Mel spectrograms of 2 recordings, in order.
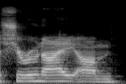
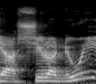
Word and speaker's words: Shiranui: We have our first rare, the Shirunai, I'm sorry, I think I pronounced that wrong. The Shiranui, I think that's how it's pronounced, if my Japanese is still correct.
